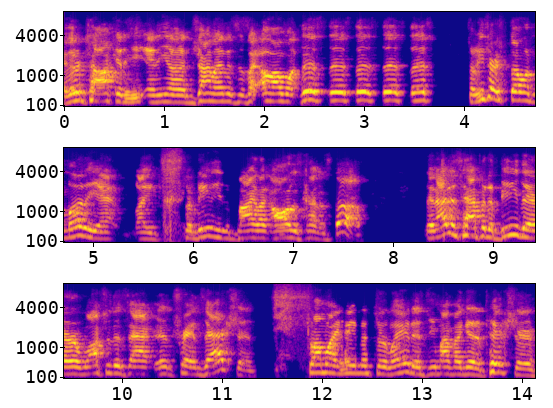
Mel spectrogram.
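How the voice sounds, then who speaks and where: A man with an American accent and a high, bright, sharp voice projects it loudly at a fairly quick pace, with ordinary pitch variation. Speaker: autograph collector. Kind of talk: casual chat. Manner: animated storytelling.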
